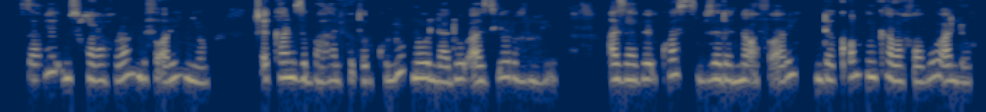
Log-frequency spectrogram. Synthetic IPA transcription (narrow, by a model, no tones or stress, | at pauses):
ʔazaβɨmɨsxɐɾaxɾonbɨfɨ̰χʼɾiɨnjow | t͡ʃʼɨkʰːanzɨbːaɦalfɨt̪ʼɨɾkʰulːumɨwɔlːad̪uʔazijuɾɨhɾuiju | ʔazaβɨkʷʰasbɨzɐd̪ɐnːɐʔʼfɨ̰ʔʼɾi | nd̪ɐkʼːomhɨŋkʰɐβaxɐβualːɐwu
